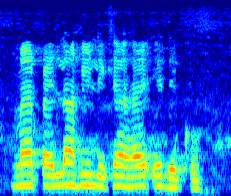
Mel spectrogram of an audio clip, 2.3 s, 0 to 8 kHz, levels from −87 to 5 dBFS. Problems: background sounds at intervals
